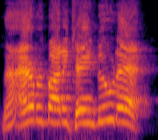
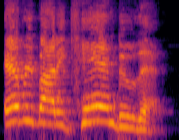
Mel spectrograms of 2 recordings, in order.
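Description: First: Everybody said with a falling tune; Now, everybody can't do that with the stress on everybody; stated before taking it back; first claim. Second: Everybody can do that with can hit firmly; the correction, leaning on can; corrected claim. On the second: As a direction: stress on can. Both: Shown as a demonstration. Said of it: "No, I'm gonna take it back".

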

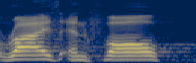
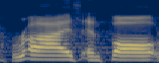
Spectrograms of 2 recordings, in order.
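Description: First: "rise and fall" sung out slowly and loud. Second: Said in the usual way. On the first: Shown as a demonstration. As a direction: let "rise and fall" turn into a slow chant. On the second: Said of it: "rise and fall, sing".

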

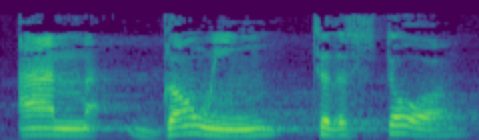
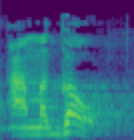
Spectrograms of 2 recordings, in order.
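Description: First: Said in the usual way. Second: "I'ma go" run together, words eaten up. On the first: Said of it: "instead of saying". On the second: Shown as a demonstration. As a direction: slur "I'ma go" into one quick chunk. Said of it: "I say".

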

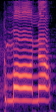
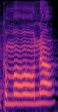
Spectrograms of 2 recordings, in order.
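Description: First: Very high, very loud holler; all-out, high-pitched preacher's yell; full-force rousing shout. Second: Loud, high preacher's call; revved-up shout from the pulpit; rousing call. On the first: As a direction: shout it to the rafters at the congregation. Repeats the call, further raised. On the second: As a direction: rouse the congregation with a raised shout. Rousing the congregation after amen. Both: Real, not acted.

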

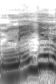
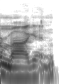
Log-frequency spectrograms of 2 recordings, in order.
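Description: First: Megan with a long A, MAY-gun; first-syllable long A. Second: Mogan with an open AH, MAH-gun; open first vowel. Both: Shown as a demonstration. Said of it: "Is it Megan or Mogan".

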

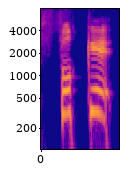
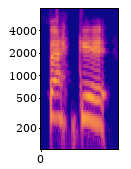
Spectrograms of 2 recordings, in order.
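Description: First: High "fuck", with an uh vowel; higher-pitched "fuck it" to show the misheard word; mistaken word. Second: "feck" with an eh vowel; higher-pitched "feck it", clarifying the eh sound; Irish slang word. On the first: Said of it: "a different word that sounds like that". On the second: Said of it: "Oh no, it's like". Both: Shown as a demonstration.

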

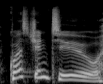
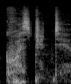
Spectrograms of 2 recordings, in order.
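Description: First: Said in the usual way. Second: Whispered title. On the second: Acted. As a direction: breathe it without voice.

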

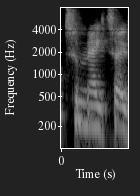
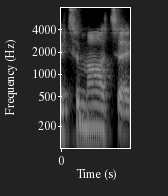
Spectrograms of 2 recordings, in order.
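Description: First: Tomato said as tomayto, with the long ay; Tomato with the American tuh-MAY-toe vowel. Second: Tomato said as tomahto, with the broad ah; Tomato with the British tuh-MAH-toe vowel. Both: Shown as a demonstration. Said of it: "It's a bit like that song".

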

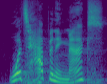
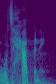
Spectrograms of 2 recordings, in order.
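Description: First: Raised, louder, insistent question; acted-out rising alarm; alarmed demand. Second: Said in the usual way. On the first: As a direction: press Max urgently for an answer. Demands answer as students keep him out.

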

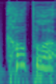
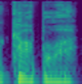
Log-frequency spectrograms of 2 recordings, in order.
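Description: First: Coppola with a long O, COPE-uh-luh; Coppola, first vowel as in "go". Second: Coppola with a short open O, COP-uh-luh; Coppola, first vowel as in "hot". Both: Shown as a demonstration. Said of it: "is it Coppola or Coppola?".

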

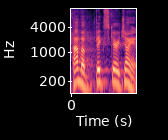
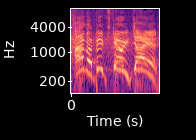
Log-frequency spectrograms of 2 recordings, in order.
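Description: First: Subdued pretend giant, no boom left; deflated giant. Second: Big scary giant. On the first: Giant after two defeats by Caleb, deflated threat. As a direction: say it as a beaten giant. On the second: Pretend. Giant challenging Caleb once more, booming mock threat. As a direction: roar it as a pretend giant. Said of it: "I'm gonna be the big, scary giants".

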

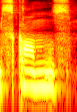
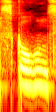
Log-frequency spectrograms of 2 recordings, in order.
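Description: First: "scones" with a short O, rhyming with dons; British short-O scones. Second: "scones" with a long O, rhyming with cones; local long-O scones. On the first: Giving Britain's usual word, "scones" with a short O. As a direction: say "scones" as "skonz". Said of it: "they often call them scones". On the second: Giving the local word, "scones" with a long O. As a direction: say "scones" as "skohnz". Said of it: "We call them scones here". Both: Shown as a demonstration.

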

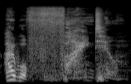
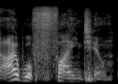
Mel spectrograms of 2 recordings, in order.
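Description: First: Whispered vow, no voice. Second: Said in the usual way. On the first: Acted. Mary vowing to find Jesus, whispered. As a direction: breathe it as a secret promise. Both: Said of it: "repeated as whisper".

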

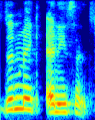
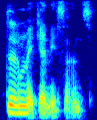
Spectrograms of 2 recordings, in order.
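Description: First: Said in the usual way. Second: "Didn't make any sense" breathed out in a soft whisper; soft whispered echo of the complaint; whispered repeat. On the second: Real, not acted. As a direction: mutter it under your breath as a whisper.

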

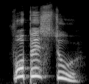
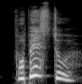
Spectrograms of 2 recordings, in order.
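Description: First: High, loud demanding shout; sharply raised, shouted question; officer's shout. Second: Loud, raised searching call; louder, higher shouted question; shepherds calling out. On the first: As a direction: yell it as an angry search. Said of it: "schreit der Offizier". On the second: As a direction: call out to someone hidden. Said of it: "riefen die Hirten". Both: A narrator's reading.

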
